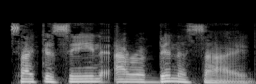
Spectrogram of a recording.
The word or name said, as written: cytosine arabinoside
